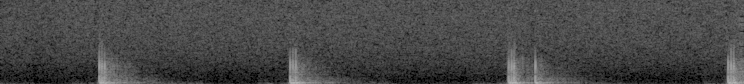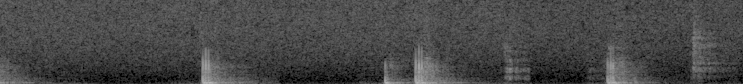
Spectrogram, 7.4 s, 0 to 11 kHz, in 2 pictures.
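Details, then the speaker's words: Korotkoff sounds heard with a stethoscope as blood pressure cuff pressure is reduced: regular soft tapping thumps at about 55 a minute, the first taps marking systolic pressure as the artery reopens and eddies form. "The blood is flowing again. Eddies form, and these make a noise in the artery. The sound can be clearly heard with a stethoscope."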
